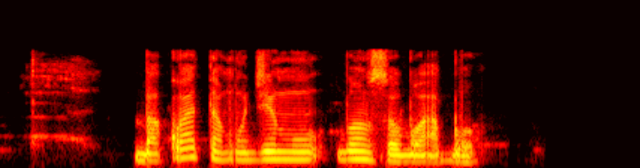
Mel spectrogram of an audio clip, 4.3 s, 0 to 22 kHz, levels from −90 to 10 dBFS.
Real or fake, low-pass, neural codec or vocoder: fake; 7.2 kHz; codec, 16 kHz, 8 kbps, FunCodec, trained on Chinese and English, 25 frames a second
